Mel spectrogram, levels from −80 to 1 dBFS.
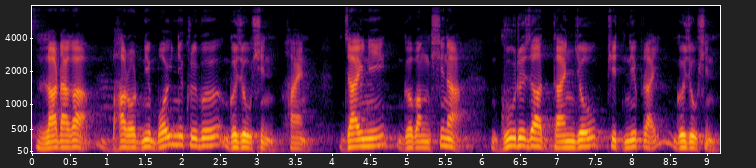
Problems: none marked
